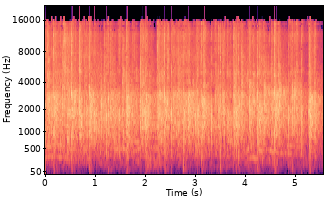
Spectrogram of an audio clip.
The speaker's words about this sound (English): Let's take time to give a hand clap of praise to the Lord.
